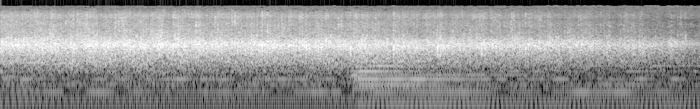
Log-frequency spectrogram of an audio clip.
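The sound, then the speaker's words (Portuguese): An audience claps in a dense, steady wash of applause that holds for several seconds, with low sustained musical tones underneath that shift pitch partway through. “Você pode dar uma salva de palmas para ele?”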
